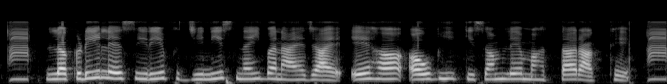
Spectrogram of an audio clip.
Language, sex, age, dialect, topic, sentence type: Chhattisgarhi, female, 18-24, Eastern, agriculture, statement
